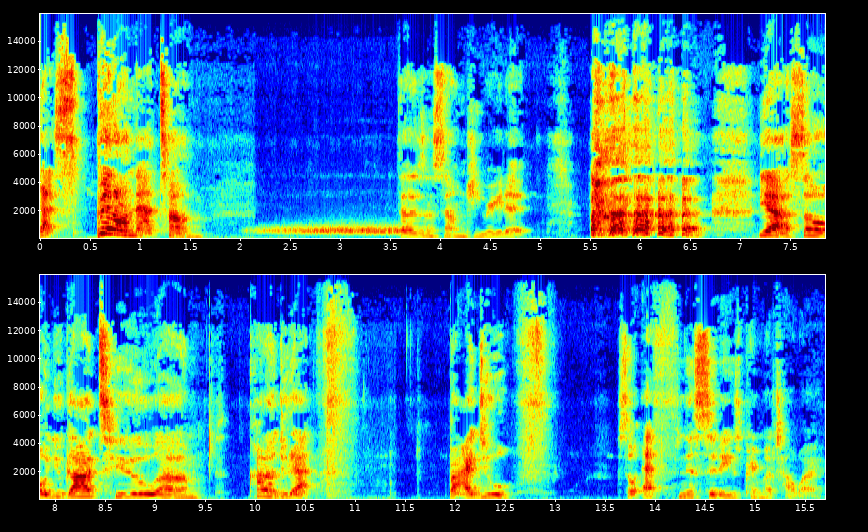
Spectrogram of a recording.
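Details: Adult woman who stutters.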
